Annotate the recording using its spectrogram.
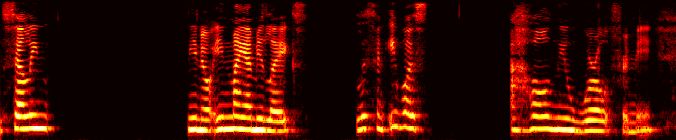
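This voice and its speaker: In a Puerto Rican accent, a woman speaks at a fairly high pitch with fairly even intonation. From Puerto Rico. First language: Spanish. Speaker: luxury real estate sales agent. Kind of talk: podcast interview.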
